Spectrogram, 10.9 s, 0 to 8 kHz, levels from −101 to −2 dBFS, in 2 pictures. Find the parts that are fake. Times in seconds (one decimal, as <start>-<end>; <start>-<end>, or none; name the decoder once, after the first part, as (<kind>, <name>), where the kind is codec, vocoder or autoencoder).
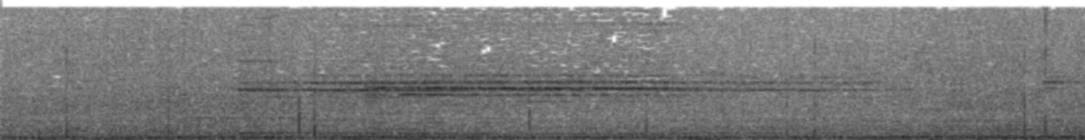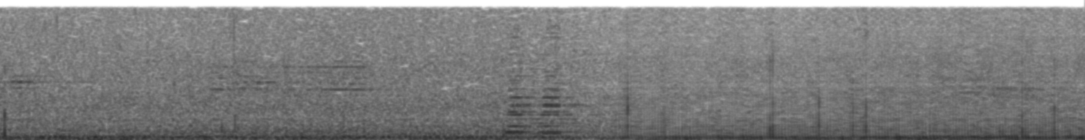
8.5-10.9 (vocoder, Vocos)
